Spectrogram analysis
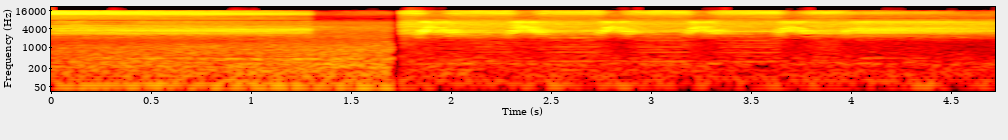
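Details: Korean cicada singing while moving backward. A loud, dense high buzz with a brief drop-out, then a steady grinding drone with soft pulses repeating roughly twice a second.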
